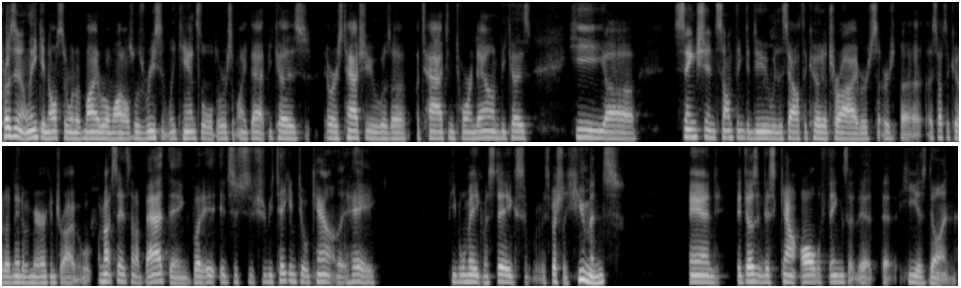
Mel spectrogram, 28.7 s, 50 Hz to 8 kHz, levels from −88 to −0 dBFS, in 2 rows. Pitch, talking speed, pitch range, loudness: 140 Hz, 175 wpm, 130-145 Hz, -27 LUFS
